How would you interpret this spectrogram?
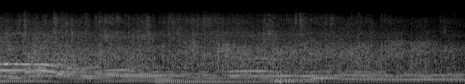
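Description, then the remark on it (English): A church audience applauds steadily for several seconds during a service, a dense crackling wash of clapping, while sustained keyboard or organ chords hum softly underneath. “Come on, can we give him a big round of applause?”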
